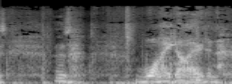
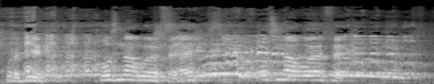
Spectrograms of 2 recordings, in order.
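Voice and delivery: laughing; 8 semitones higher, slower than usual. Real, not acted. Reaching top, laughing.

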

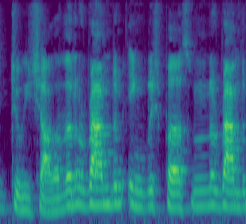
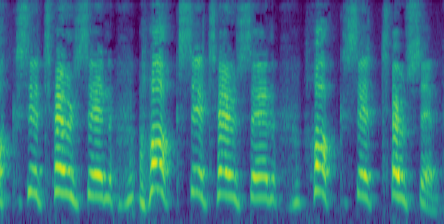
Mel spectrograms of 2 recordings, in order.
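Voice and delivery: laughing exclamation; 4 semitones higher, 6 dB louder, slower than usual. Acted. Ghost voice shouts joke word.

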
